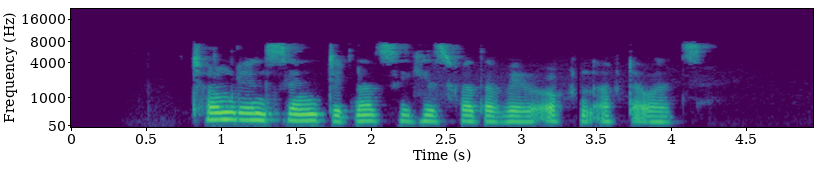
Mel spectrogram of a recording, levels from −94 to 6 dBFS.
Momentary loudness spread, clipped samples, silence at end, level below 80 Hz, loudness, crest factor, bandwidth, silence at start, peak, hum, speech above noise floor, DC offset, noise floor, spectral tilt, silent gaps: 12 LU; under 0.1%; 0.75 s; -66 dBFS; -24 LUFS; 18 dB; 8 kHz; 0.8 s; -8 dBFS; none; 58 dB; under 0.1%; -82 dBFS; -5.5 dB/octave; none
